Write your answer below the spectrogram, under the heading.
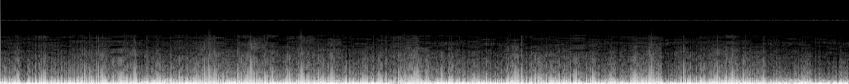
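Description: Loud, distorted rumbling buffeting on the nest camera's microphone, heaviest in the low end and fluttering unevenly, with a brief drop about four seconds in.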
